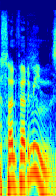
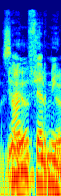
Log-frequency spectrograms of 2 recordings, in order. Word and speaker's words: San Fermín: Ja, San Fermín. – San Fermín, stimmt.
